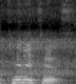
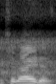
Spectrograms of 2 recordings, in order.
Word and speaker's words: tinnitus: So it's called tinnitus or tinnitus, depending on how you pronounce it.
